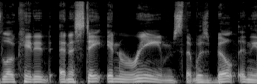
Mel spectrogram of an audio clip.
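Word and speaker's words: Reims: soft in French normally so the S would be silent um probably Clem um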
